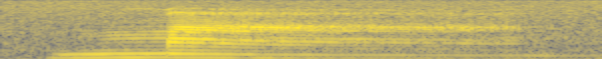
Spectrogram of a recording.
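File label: "maang4", Cantonese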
